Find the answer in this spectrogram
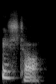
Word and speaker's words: Ishtar: correcting first a name it is to the best Reckoning of academics brighter than myself pronounced Ishtar not Easter second has status as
